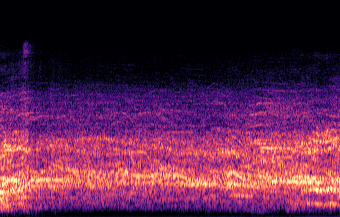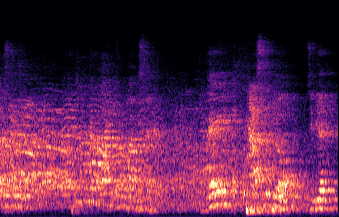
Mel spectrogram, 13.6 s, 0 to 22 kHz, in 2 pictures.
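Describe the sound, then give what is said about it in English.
A large crowd at GOP Rep. Mike Flood's town hall, recorded from a camera in the crowd, shouts and jeers continuously, drowning him out: a dense wall of overlapping voices that swells into louder outbursts near the end, with no single voice coming through clearly. “Clip number 8, GOP Rep. Mike Flood's town hall drowned him out continuously. Here's what it looked like in the crowd.”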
